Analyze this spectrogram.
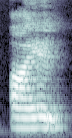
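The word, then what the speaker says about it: isle: इनका प्रोनंसिएशन दोनों का प्रोनंसिएशन लगभग सेम है आयल आयल ए आई एस एल ई आयल जो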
